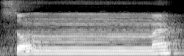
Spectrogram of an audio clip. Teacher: ثم عرضهم، میم کے اوپر تشدید ہے جس کی وجہ سے ہم یہاں پہ غنہ کریں گے، ثم، اور سا کو باریک پڑھیں گے، سیٹی کی آواز اس میں نہیں آئے گی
